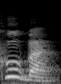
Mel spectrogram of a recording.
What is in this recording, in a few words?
"cuba", pt; gcompris; geography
